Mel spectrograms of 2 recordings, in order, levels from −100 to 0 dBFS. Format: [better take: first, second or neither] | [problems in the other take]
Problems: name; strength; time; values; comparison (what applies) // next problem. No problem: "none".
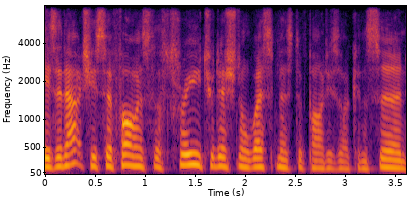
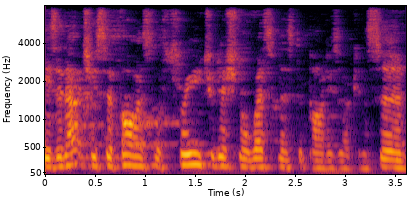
first | noise reduction (classical method WPE with log-MMSE)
